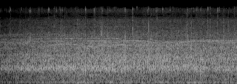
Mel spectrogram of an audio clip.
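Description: Audience applauding, fading in over the first half second and then holding steady.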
